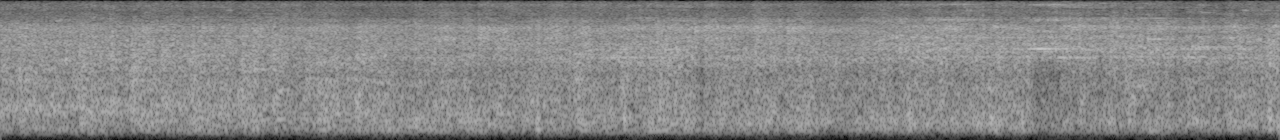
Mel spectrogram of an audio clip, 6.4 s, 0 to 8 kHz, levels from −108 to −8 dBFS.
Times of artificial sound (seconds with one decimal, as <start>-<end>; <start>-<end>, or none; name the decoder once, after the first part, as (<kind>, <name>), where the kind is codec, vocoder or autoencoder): 1.4-3.1 (codec, DAC); 3.5-4.6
